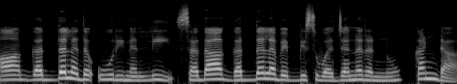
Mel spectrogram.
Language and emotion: Kannada, neutral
